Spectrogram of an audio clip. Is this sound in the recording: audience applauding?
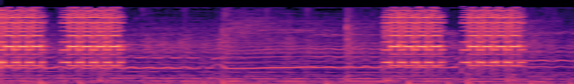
no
